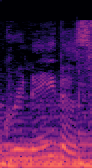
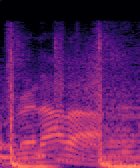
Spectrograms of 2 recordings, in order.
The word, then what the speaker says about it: Grenada: So, today, like we German say, we are in Granada. But I heard in English it's called Grenada.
